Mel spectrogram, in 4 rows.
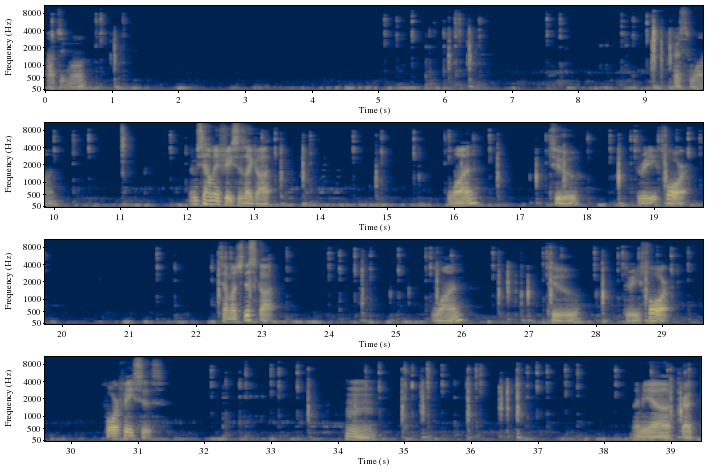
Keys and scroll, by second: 9.0 1, 26.6 w, 36.4 w.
